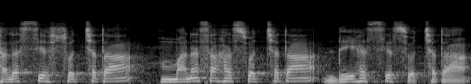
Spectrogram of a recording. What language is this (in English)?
Sanskrit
